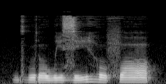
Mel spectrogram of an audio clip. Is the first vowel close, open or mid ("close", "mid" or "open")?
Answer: close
